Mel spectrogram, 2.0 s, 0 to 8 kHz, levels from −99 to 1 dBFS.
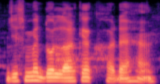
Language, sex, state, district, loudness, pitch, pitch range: Hindi, male, Bihar, Patna, -16 LUFS, 125 Hz, 110-130 Hz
